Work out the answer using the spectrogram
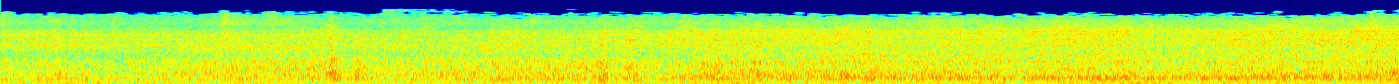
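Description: Diesel railcar running along the track, heard from inside the front of the car: a steady rumble of engine and wheels on rail that grows slightly louder.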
